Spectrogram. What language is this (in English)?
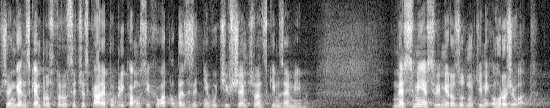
Czech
